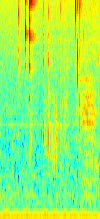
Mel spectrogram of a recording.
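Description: A few faint, scattered clicks at a computer over a steady low hum.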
